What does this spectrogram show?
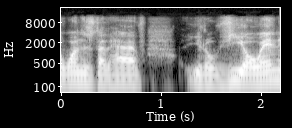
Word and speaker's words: von: that have you know von in their name uh which is in german pronounced fawn you know from rudested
